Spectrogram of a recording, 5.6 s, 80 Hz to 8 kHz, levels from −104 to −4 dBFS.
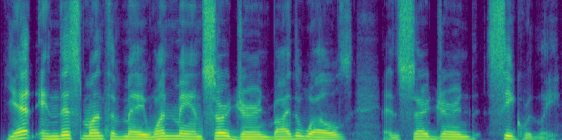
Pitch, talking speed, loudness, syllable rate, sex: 145 Hz, 160 wpm, -16 LUFS, 4.2 syllables/s, male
